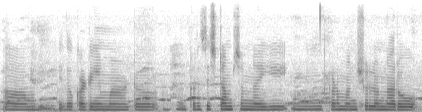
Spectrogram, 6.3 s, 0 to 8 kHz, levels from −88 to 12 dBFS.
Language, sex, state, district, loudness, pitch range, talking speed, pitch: Telugu, female, Andhra Pradesh, Guntur, -30 LUFS, 205-215 Hz, 105 wpm, 210 Hz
